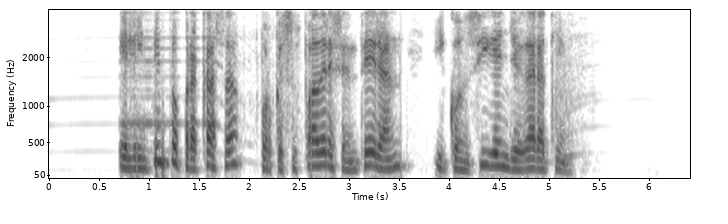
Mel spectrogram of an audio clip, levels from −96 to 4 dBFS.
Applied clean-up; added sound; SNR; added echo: neural mask model RNNoise.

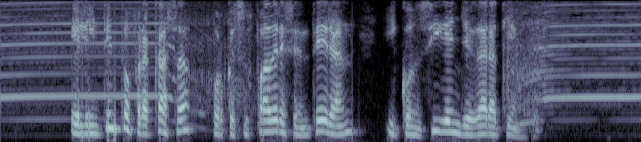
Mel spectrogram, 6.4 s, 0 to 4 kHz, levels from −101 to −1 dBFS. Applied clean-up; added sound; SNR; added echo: none; Domestic sounds, home sounds; 12 dB; none.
